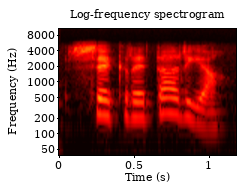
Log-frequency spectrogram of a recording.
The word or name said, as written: secretaria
